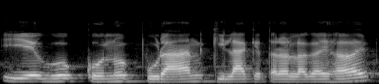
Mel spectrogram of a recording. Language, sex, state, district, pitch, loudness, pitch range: Maithili, male, Bihar, Samastipur, 130 Hz, -18 LUFS, 125-145 Hz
